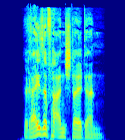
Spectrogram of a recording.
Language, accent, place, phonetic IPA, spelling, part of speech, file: German, Germany, Berlin, [ˈʁaɪ̯zəfɛɐ̯ˌʔanʃtaltɐn], Reiseveranstaltern, noun, De-Reiseveranstaltern.ogg
- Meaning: dative plural of Reiseveranstalter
